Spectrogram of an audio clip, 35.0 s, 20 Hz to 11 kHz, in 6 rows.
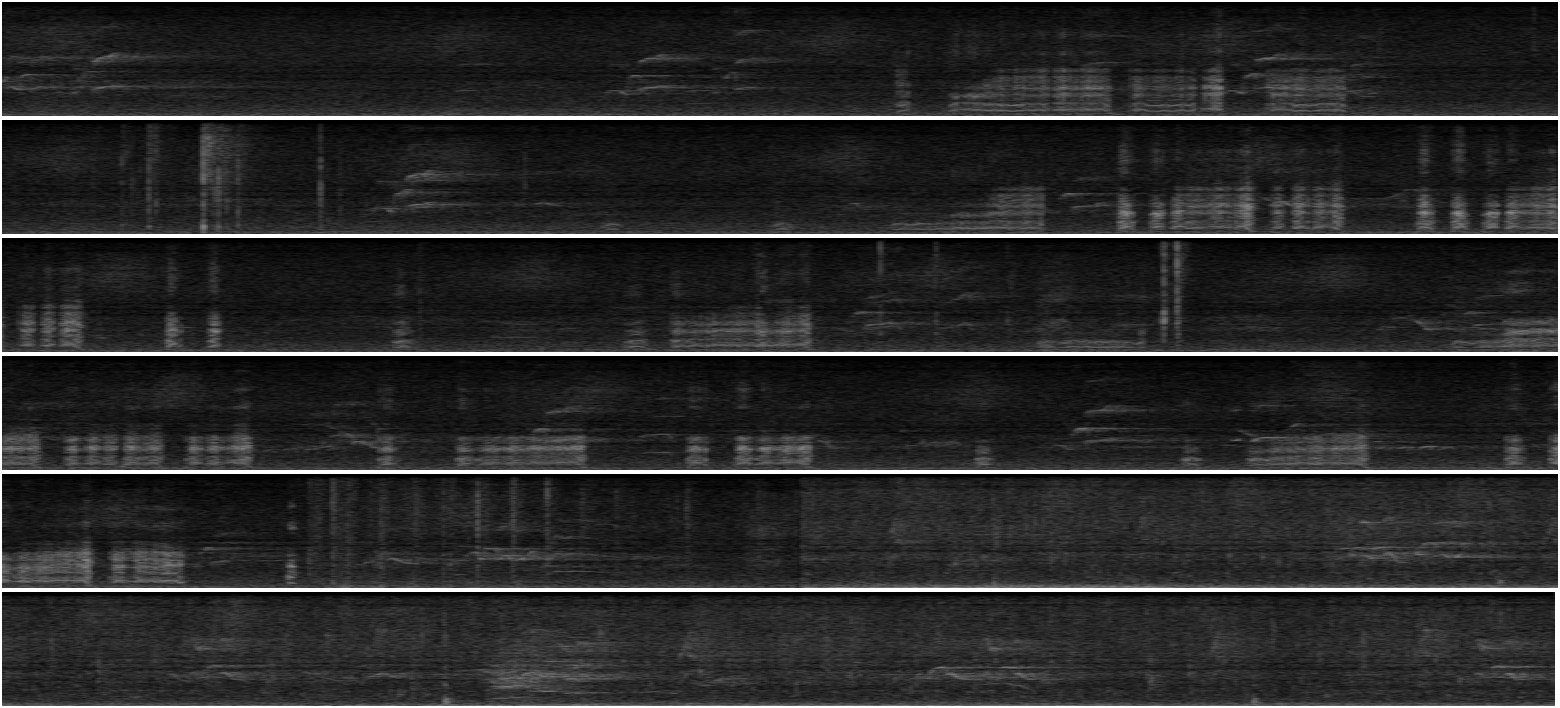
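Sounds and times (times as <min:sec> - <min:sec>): kookaburra calling: 0:03.4 - 0:05.2, 0:08.1 - 0:13.3, 0:14.0 - 0:14.8, 0:15.5 - 0:16.0, 0:17.1 - 0:21.3, 0:21.9 - 0:24.6, 0:30.8 - 0:31.8
small birds chirping: 0:13.1 - 0:35.0
low wind rumble: 0:24.1 - 0:35.0.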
